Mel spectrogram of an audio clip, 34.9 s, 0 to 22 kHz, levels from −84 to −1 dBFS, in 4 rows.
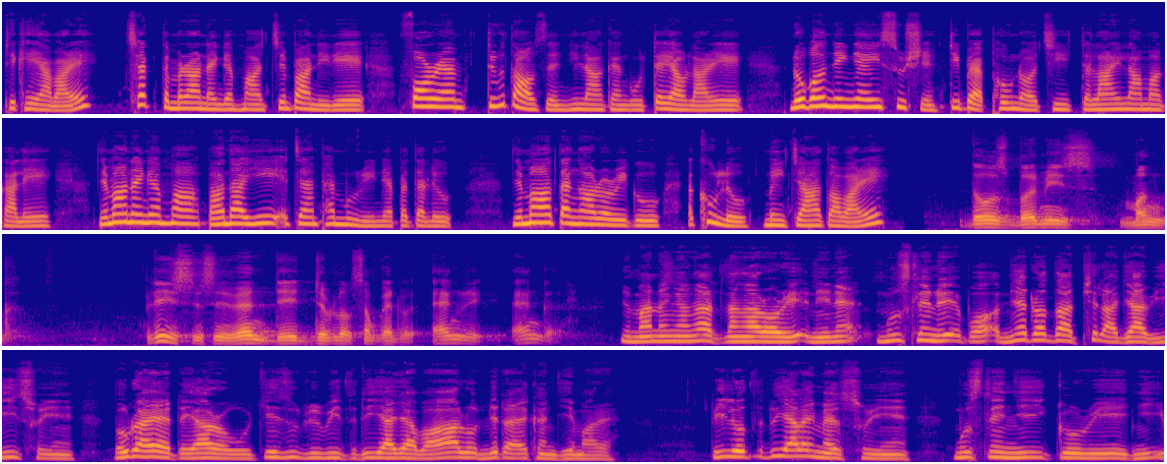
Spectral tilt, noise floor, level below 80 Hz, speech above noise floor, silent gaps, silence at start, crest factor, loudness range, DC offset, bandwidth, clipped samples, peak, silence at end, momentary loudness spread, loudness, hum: -7 dB/octave; -66 dBFS; -62 dBFS; 43 dB; none; 0.05 s; 18 dB; 7 LU; under 0.1%; 15 kHz; under 0.1%; -6 dBFS; 0 s; 13 LU; -23 LUFS; none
